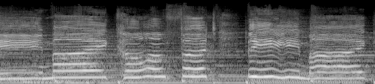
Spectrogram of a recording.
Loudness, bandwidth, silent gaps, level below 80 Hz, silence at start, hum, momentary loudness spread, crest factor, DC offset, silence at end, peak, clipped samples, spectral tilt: -10 LUFS; 16.5 kHz; none; -26 dBFS; 0 s; none; 4 LU; 10 dB; under 0.1%; 0 s; 0 dBFS; under 0.1%; -4 dB/octave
